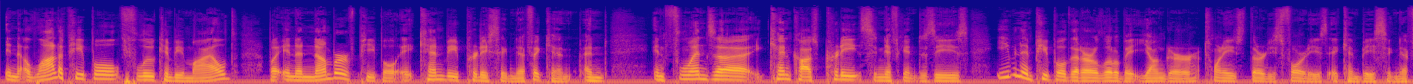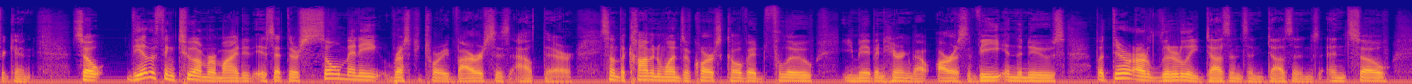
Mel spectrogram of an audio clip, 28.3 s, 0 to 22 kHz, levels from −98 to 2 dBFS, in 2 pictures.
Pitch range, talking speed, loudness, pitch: 95-130 Hz, 185 wpm, -21 LUFS, 110 Hz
